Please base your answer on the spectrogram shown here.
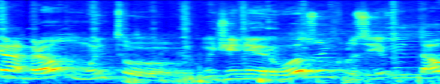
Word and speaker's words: Abrão: Vamos cuidar aqui com a pronúncia, ele ainda é Abrão.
